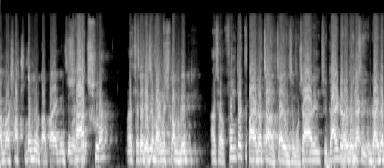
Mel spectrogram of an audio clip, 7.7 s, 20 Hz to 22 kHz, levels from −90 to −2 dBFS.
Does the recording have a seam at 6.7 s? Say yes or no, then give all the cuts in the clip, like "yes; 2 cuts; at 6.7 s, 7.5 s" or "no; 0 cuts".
no; 2 cuts; at 2.0 s, 4.9 s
